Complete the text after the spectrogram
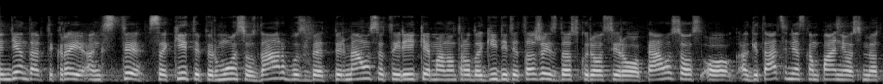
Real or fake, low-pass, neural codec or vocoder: real; 9.9 kHz; none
